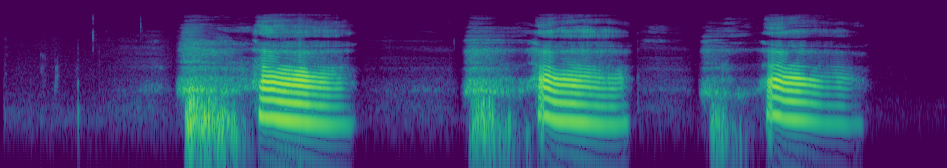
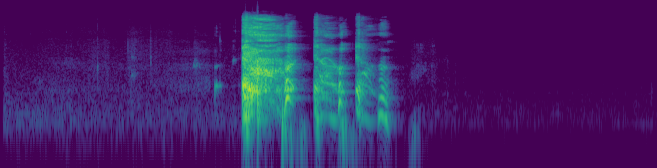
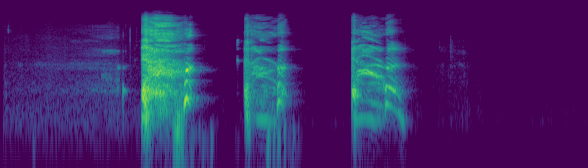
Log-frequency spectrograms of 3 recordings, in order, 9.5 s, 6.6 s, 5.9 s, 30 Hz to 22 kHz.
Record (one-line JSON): {"exhalation_length": "9.5 s", "exhalation_amplitude": 28775, "exhalation_signal_mean_std_ratio": 0.38, "cough_length": "6.6 s", "cough_amplitude": 29713, "cough_signal_mean_std_ratio": 0.24, "three_cough_length": "5.9 s", "three_cough_amplitude": 24073, "three_cough_signal_mean_std_ratio": 0.3, "survey_phase": "beta (2021-08-13 to 2022-03-07)", "age": "18-44", "gender": "Female", "wearing_mask": "No", "symptom_runny_or_blocked_nose": true, "symptom_sore_throat": true, "symptom_abdominal_pain": true, "symptom_headache": true, "symptom_change_to_sense_of_smell_or_taste": true, "symptom_other": true, "smoker_status": "Current smoker (1 to 10 cigarettes per day)", "respiratory_condition_asthma": false, "respiratory_condition_other": false, "recruitment_source": "Test and Trace", "submission_delay": "2 days", "covid_test_result": "Positive", "covid_test_method": "LFT"}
